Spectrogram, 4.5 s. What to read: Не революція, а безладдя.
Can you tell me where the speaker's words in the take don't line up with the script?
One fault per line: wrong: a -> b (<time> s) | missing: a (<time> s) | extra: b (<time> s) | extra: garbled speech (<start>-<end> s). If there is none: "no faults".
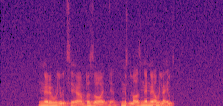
extra: garbled speech (2.4-3.5 s)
